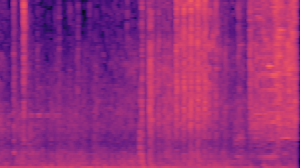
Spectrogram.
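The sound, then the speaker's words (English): Rapid gunfire from guns in a video game, a dense and continuous clatter of shots that stays loud and even throughout. “Yo, what guns are they using? I feel like they kind of hurt more than mine.”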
